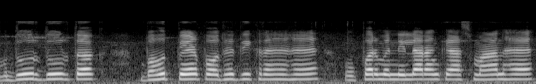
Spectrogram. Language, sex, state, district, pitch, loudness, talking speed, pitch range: Hindi, female, Jharkhand, Garhwa, 235 Hz, -14 LUFS, 180 wpm, 230-240 Hz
